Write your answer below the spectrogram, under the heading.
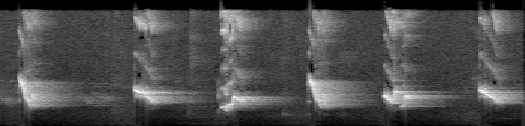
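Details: Pair of red-crested cardinals giving the classic four-note Bagé song style: six loud, clear whistled phrases, each a sharp downward-sliding note settling into a steady ringing tone, repeated about every second and a quarter, with a quiet background.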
